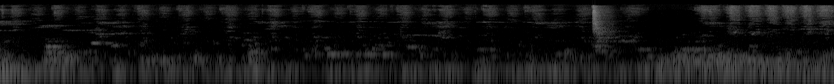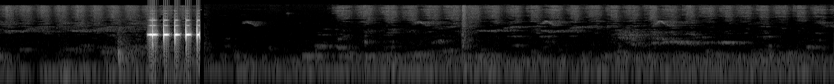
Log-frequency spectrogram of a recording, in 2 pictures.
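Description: Faint rubbing of hands over clothing at the chest and collarbones during a qi gong self-massage. About seven and a half seconds in comes a short, loud run of rapid high beeps on one steady pitch.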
